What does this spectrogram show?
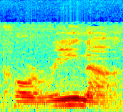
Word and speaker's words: Corina: that is wonderful and no one gets it right with that spelling pronounced Corina you know what I'm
